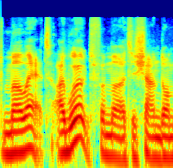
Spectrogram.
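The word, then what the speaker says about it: Moët: Bring me my Moette. Yeah, Claude Moette was a Dutchman. He was not French and we pronounced the T in the Netherlands.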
